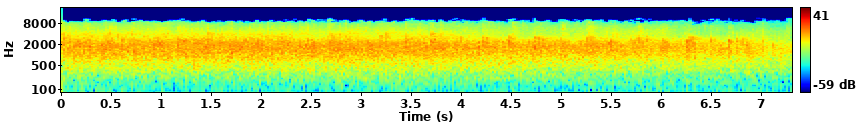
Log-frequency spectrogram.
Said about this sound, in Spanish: Y no solo los quiero yo, los quiere toda esta gente que les va a dar un aplauso en este momento.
